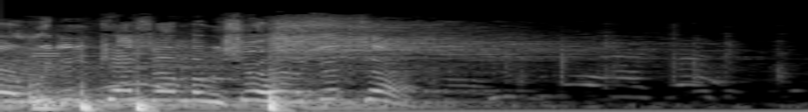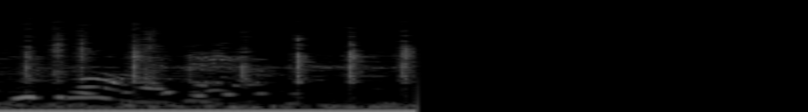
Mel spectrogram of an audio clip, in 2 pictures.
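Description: Live blues-rock band ending a song on a held chord, with voices shouting over it. The music fades out about two seconds in to faint scattered claps and voices, and the sound cuts off abruptly about six seconds in.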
